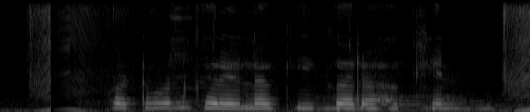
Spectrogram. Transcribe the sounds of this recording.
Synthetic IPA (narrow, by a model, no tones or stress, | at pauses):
paʈʋənkəɾajlakikaɾaɦəkʰiːn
